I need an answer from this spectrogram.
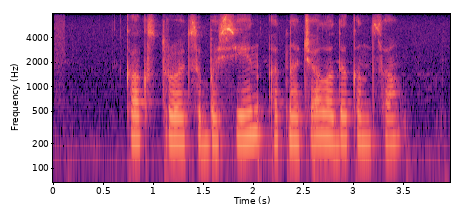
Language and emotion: Russian, neutral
